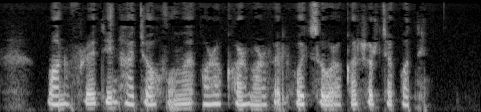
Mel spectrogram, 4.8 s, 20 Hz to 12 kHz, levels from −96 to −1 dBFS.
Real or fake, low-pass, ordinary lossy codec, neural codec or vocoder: real; 10.8 kHz; MP3, 48 kbps; none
